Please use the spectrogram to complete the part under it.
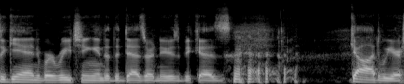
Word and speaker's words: Deseret: Because like this podcast is how I learned that it's pronounced Deseret, because I always assumed it was Deseret.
